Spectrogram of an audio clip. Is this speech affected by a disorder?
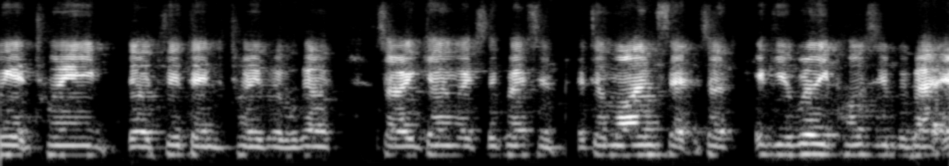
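Yes: acquired brain injury; acquired, not hereditary; speech gradually improving.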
